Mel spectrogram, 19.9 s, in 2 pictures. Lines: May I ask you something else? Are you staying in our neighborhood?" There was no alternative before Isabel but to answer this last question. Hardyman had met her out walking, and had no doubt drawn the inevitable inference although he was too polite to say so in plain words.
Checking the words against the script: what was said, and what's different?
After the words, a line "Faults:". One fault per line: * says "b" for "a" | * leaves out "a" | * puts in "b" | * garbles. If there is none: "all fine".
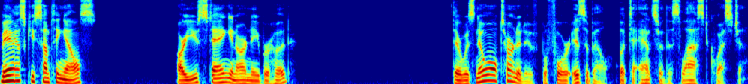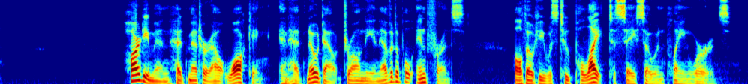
May ask you something else? Are you staying in our neighborhood?" There was no alternative before Isabel but to answer this last question. Hardyman had met her out walking, and had no doubt drawn the inevitable inference although he was too polite to say so in plain words.
Faults:
* leaves out "I"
